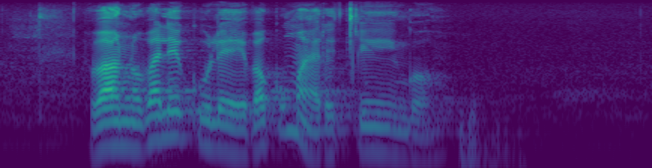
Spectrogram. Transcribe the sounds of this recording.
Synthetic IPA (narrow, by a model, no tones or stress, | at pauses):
βan̤uβalek̬ʼulɛβakumaɾiǀiːŋɡɔ̰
